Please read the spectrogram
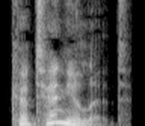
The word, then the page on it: catenulate: British English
